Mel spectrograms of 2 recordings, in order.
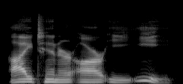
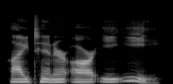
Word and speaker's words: itinerary: Pronounce it slowly. Itiner e.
